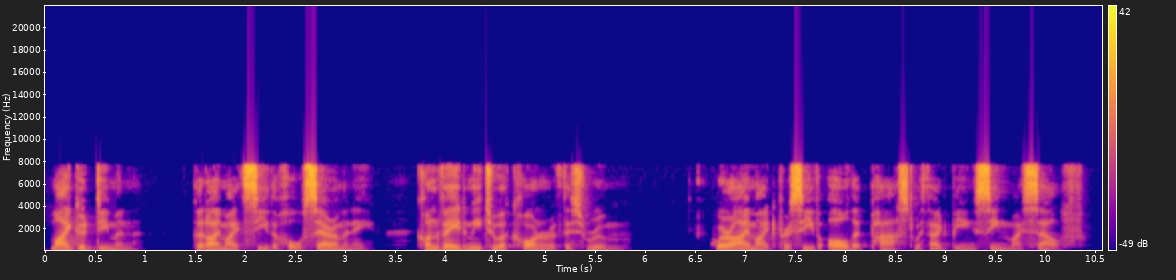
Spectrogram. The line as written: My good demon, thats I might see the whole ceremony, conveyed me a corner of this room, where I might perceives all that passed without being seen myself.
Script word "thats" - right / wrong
wrong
